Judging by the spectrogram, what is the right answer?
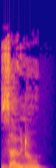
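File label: "zonal", British English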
